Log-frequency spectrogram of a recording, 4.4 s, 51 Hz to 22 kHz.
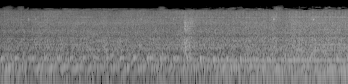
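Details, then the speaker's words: Subaru Legacy with 2.5 L boxer engine, running after a brake repair: a steady, even low rumble with no knocks or misses. It idles cleanly. "well I'm sitting in the Legacy I finally got brakes on her got her running good"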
